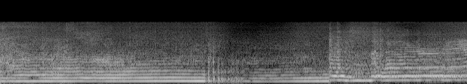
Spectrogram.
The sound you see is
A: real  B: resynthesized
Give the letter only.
B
